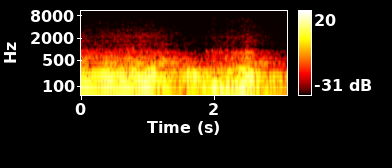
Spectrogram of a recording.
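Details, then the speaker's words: 2014 Dodge Dart 2.4L MultiAir with a used junkyard MultiAir brick, held at wide open throttle: loud, low drone with uneven, stumbling pulses; owner suspects spark knock and some brick solenoids not pumped up. "There, the RPMs are starting to climb a little. I don't like that sound. That's a spark knock though."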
